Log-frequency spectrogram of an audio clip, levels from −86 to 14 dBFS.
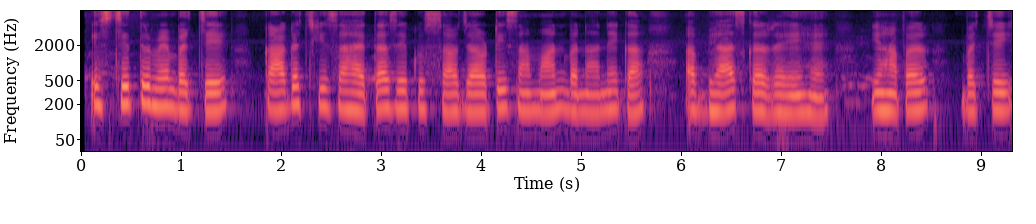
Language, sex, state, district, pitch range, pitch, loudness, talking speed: Hindi, female, Jharkhand, Sahebganj, 150-170 Hz, 160 Hz, -22 LUFS, 130 wpm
